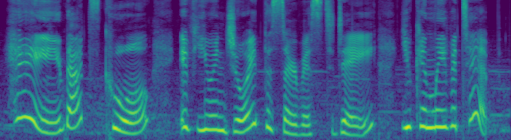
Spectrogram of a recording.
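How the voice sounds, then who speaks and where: A woman's voice: very high voice, sing-song, unhurried, soft background music, full character voice. A woman playing a perky, over-friendly, passive-aggressive coffee shop barista in an audio comedy sketch. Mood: wounded. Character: relentlessly chirpy, guilt-tripping coffee shop barista.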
